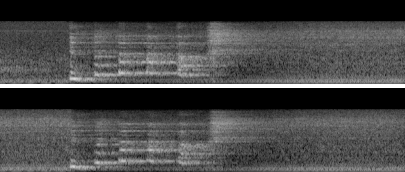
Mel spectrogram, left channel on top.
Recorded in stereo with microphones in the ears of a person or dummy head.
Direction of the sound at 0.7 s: 55° left (ahead or behind).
